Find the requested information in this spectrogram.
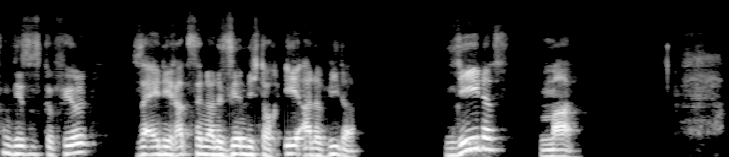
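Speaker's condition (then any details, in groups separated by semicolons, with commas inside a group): Cleft lip and palate, cleft lip, jaw and palate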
